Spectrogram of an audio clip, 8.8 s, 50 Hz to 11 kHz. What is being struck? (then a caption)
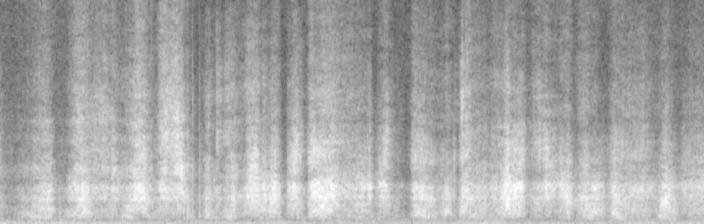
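Empty plastic phone case. Fingertips rub and scratch the back and edges of an empty plastic phone case with a marble and leaf print, held in both hands. Repeated bright, scratchy rubbing strokes swell and fade, strongest around 2 kHz, over a faint steady low hum.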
